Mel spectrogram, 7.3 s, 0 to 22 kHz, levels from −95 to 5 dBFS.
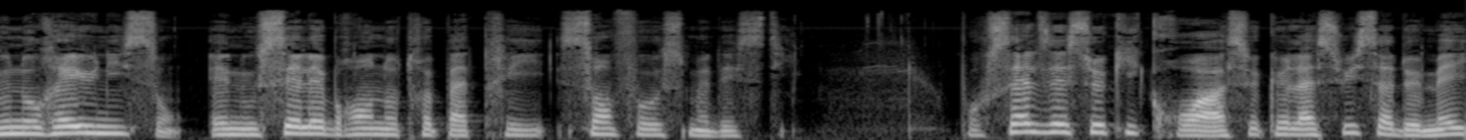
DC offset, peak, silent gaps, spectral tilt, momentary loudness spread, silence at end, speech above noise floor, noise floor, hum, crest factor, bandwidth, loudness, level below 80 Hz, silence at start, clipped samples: under 0.1%; -6 dBFS; none; -5.5 dB/octave; 12 LU; 0 s; 37 dB; -61 dBFS; none; 18 dB; 16 kHz; -25 LUFS; -64 dBFS; 0 s; under 0.1%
